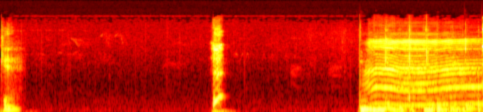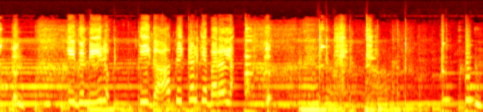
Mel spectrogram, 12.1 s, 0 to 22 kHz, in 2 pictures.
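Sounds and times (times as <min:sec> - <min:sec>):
person hiccuping: 0:02.6 - 0:03.0.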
